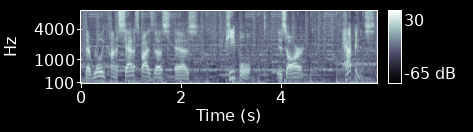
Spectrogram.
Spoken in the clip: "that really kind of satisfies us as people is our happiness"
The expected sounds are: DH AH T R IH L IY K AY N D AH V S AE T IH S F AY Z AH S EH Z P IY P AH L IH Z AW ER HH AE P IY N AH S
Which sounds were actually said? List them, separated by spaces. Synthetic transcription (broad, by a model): DH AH T R IH L IY K AY N D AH S AE T IH S F AY Z AH S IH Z P IY P L IH Z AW ER HH AE P IY N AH S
